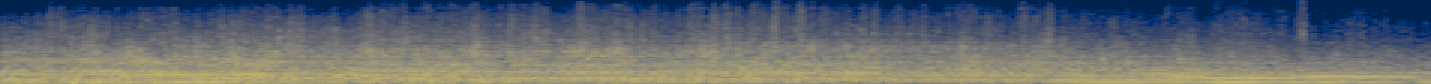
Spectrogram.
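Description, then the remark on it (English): A low, continuous drone of Japanese enemy propeller warplanes hums overhead above Guangdong Province, China, near the southern coast, steady and fairly loud throughout, with a thick rumbling engine tone and no voices. “the people of Guangdong Province in China, near the southern coast, noticed a low droning sound in the air.”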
